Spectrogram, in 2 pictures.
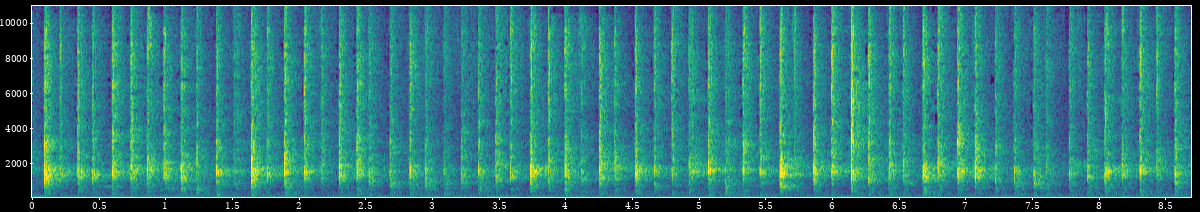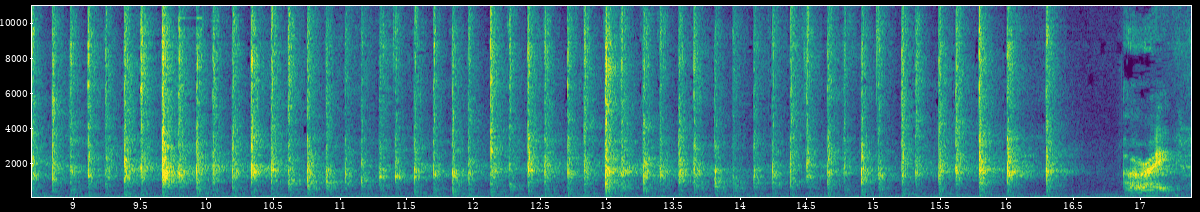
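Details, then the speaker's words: Rapid, steady, hollow cupped-hand chest percussion (chest physiotherapy) demonstrated by a nurse for home use to break up and mobilize chest mucus, as done on COVID-19 patients along with suctioning. "that's basically what we're doing on all our Cove in 19% that is part of the biggest problem is having that mucus on the chest and that you know trying to mobilize and get all of that out along with suctioning"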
